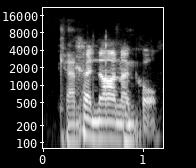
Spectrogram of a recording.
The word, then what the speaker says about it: Canonical: Canonical. Canonical four syllables. Yeah, it's a tricky one.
